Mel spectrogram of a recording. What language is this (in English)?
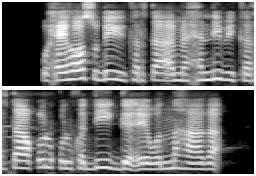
Somali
